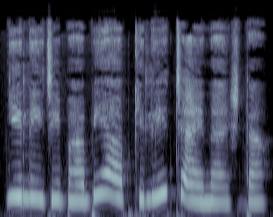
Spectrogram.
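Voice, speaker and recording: A woman's voice: high-pitched, moderate pace, dark tone, natural voice. Woman voicing a cheerful young sister-in-law. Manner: upbeat, coaxing.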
